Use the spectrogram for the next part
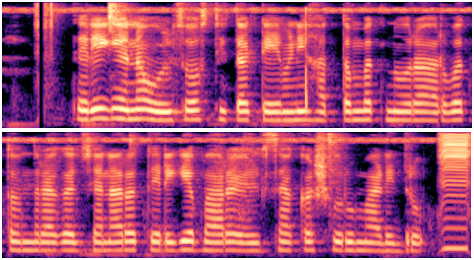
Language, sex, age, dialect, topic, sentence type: Kannada, female, 25-30, Central, banking, statement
